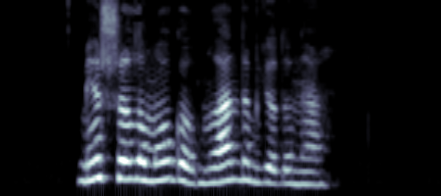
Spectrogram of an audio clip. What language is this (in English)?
Mari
